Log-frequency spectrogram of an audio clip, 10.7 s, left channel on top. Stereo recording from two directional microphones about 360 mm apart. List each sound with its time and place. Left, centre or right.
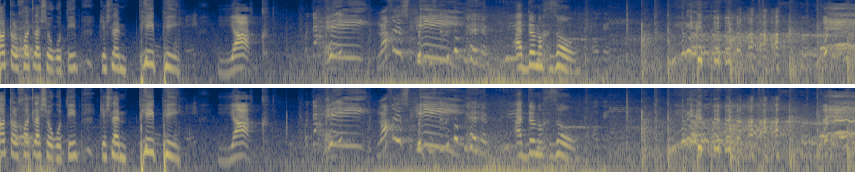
0.0 s a woman's voice: centre
4.7 s a child's voice: right
5.1 s children playing: centre
5.8 s a child's voice: right
6.4 s a woman's voice: centre
7.8 s a sound: centre
8.9 s a woman's voice: centre
9.7 s laughter: centre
